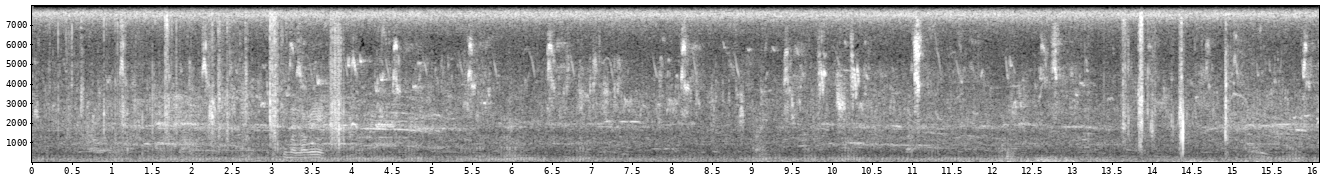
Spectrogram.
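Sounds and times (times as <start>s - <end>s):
small birds chirping: 0.0s - 16.0s
low wind rumble: 3.6s - 16.0s.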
